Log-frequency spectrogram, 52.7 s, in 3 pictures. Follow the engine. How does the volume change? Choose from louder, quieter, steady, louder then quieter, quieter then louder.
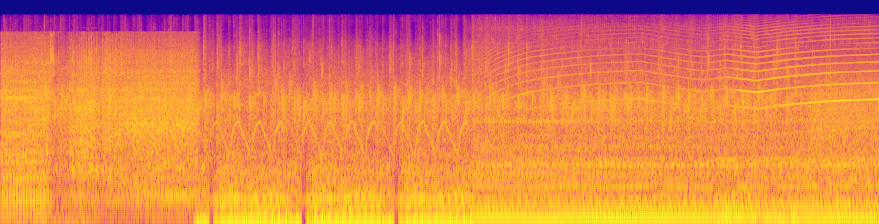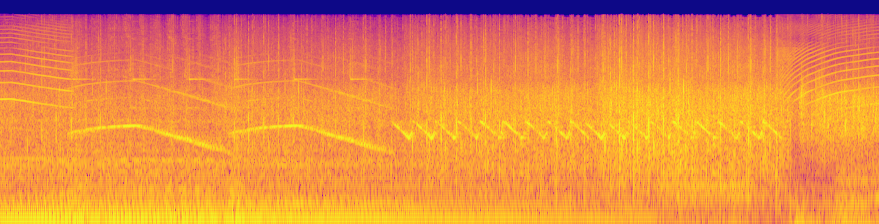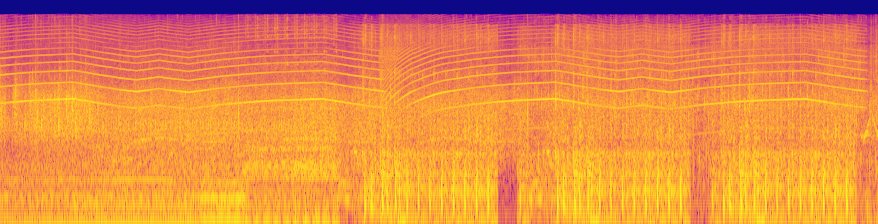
quieter then louder.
